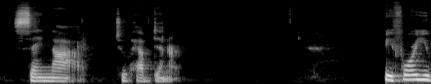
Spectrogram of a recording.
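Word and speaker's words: cenar: song to have dinner senar senar a lot of times students will say that i have dinner with john cena because it's spelled the same way pronounced differently spelled the same way say nai to have dinner before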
